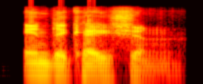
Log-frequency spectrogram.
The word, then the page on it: indication: British English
